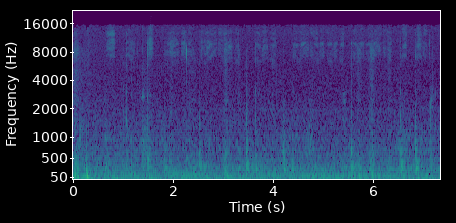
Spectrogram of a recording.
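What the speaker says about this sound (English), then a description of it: "Let me write it for you." Pen or marker writing on a board during a classroom lecture, a continuous faint scratching with small ticking strokes over a noisy room background, no talking.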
